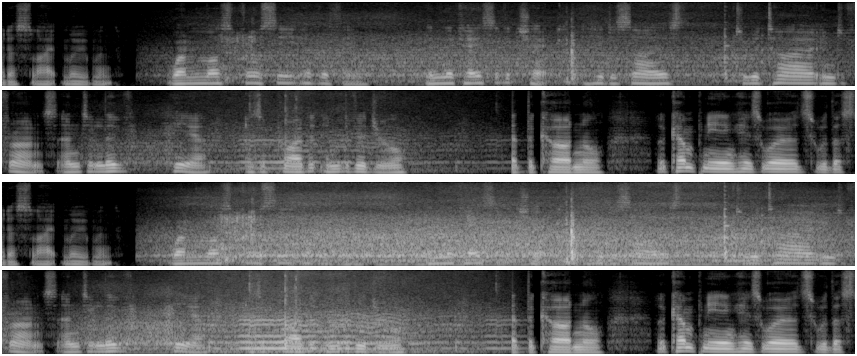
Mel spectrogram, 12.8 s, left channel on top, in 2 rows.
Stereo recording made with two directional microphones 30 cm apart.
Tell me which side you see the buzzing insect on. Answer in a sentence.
In this clip you hear the buzzing insect on the right.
